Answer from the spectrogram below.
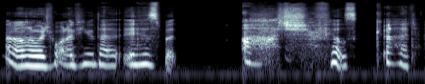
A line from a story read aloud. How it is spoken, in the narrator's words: I moaned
